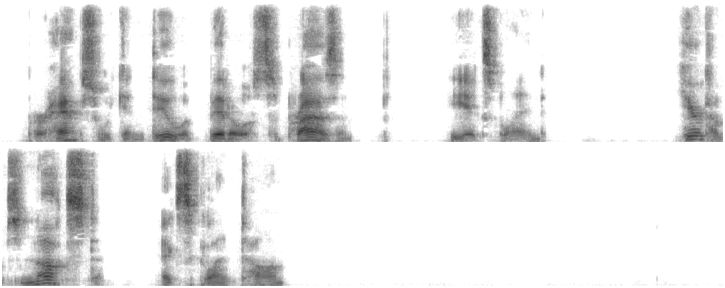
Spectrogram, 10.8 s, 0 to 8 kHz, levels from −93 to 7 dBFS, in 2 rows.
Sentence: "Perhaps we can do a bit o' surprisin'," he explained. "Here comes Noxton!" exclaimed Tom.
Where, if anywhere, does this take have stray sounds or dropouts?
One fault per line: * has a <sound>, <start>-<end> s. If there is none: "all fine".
all fine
